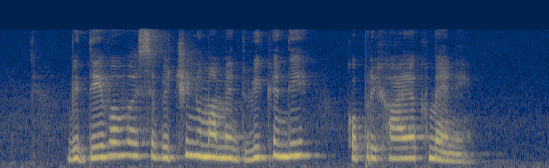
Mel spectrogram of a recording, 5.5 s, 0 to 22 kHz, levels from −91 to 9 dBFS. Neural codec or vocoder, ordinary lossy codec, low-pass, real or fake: none; none; none; real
